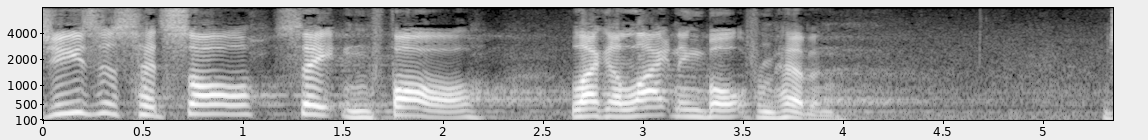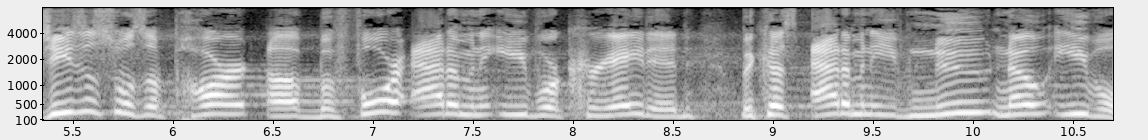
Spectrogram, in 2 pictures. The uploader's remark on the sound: At Redeemer Presbyterian Church in Charleston, SC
